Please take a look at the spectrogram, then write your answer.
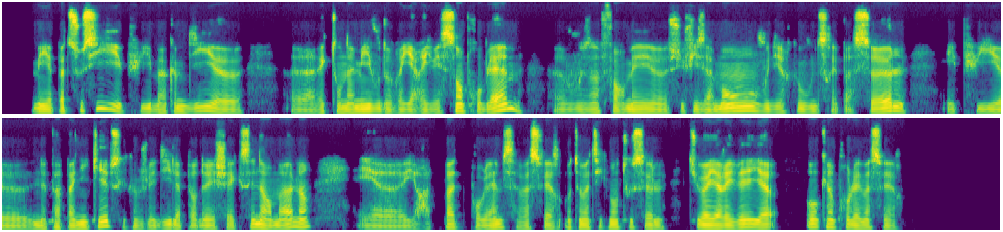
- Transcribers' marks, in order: none
- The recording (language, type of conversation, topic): French, advice, Comment surmonter mon hésitation à changer de carrière par peur d’échouer ?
